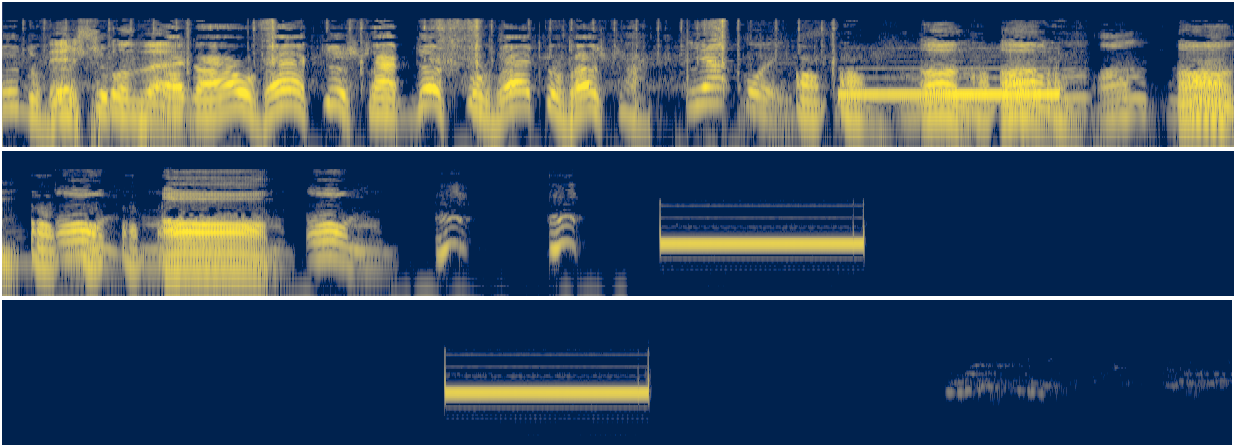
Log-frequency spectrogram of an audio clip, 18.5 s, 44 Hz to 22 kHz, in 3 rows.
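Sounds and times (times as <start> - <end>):
laughter: 0.0 - 8.2
speech: 0.0 - 8.5
faint mains hum: 0.0 - 18.4
telephone busy signal while placing a call: 4.2 - 5.4, 9.5 - 10.5, 14.6 - 15.6.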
